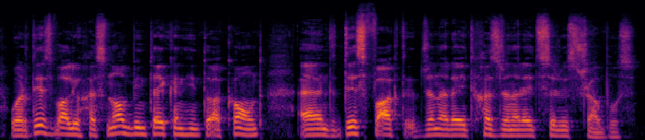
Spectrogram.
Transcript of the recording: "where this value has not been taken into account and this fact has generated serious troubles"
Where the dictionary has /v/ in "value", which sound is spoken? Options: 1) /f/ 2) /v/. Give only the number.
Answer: 2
